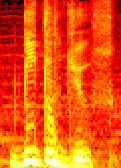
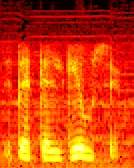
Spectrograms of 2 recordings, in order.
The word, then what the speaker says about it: Betelgeuse: Lo único que encontré es que no se pronuncia Betelgeuse como la película. – Bueno, eso ya sabemos. Yo creo que muy poca gente ya se acuerda de la película, pero investiguen al respecto y verán por qué la confusión, ¿no? De todas maneras, yo también estuve investigando y creo que la pronunciación correcta, lo cual no quiere decir que sea la más común, es Betelgeuse.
